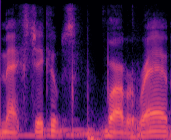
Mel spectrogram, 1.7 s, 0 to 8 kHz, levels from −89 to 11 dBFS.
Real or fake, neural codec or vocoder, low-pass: fake; autoencoder, 48 kHz, 32 numbers a frame, DAC-VAE, trained on Japanese speech; 7.2 kHz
